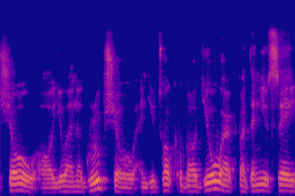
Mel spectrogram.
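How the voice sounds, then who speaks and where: Lively in intonation, a man with a German accent speaks at a moderate pace, his medium-pitched voice carrying a dark, mellow tone. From Germany. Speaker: street artist. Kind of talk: interview. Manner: halting.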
